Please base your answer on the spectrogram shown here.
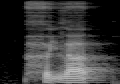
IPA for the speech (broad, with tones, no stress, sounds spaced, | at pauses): h ə̰˧˨ j l a˨˩ t̚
